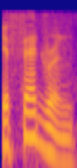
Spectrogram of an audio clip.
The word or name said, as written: ephedrine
